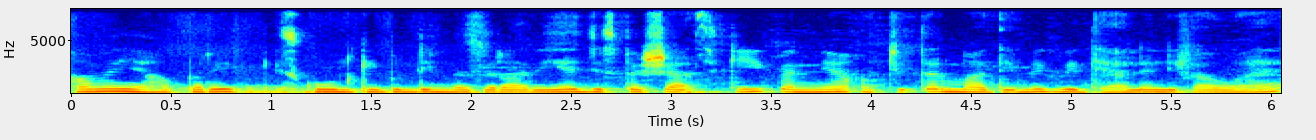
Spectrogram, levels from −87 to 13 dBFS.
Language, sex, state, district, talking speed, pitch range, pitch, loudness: Hindi, female, Chhattisgarh, Bastar, 200 wpm, 205-225 Hz, 215 Hz, -13 LUFS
